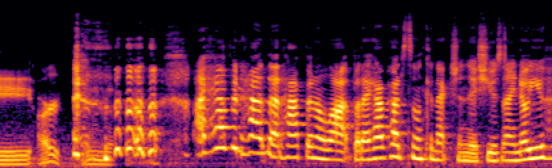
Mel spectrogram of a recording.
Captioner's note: laughs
